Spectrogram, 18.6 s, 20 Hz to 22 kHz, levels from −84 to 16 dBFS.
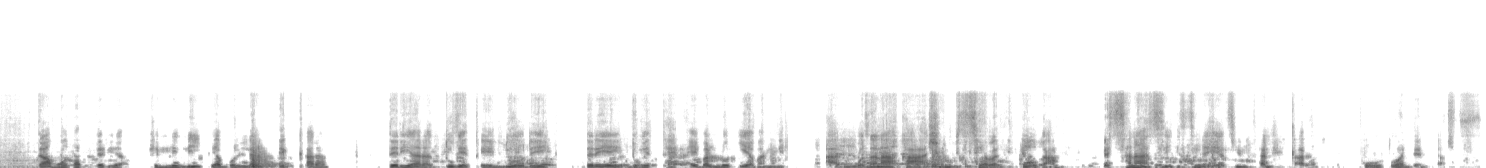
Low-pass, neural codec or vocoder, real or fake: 9.9 kHz; vocoder, 22.05 kHz, 80 mel bands, WaveNeXt; fake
